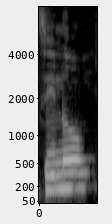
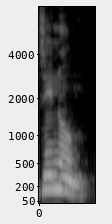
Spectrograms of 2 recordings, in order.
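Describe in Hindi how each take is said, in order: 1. यह शब्द 'z' ध्वनि से शुरू होता है। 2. यह शब्द 'j' ध्वनि से शुरू होता है।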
